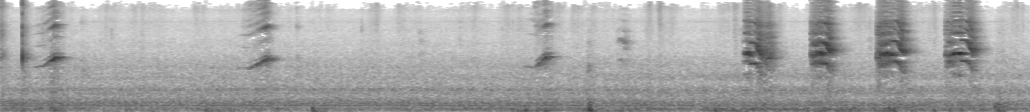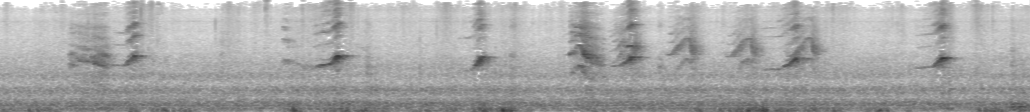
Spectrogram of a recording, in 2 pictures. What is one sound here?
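A parrot squawks and screeches loudly, close by, again and again.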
